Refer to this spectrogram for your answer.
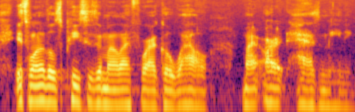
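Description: A man with an American accent has a plain, everyday voice, fairly low in pitch with fairly even intonation. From Southern California, Riverside. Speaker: stage actor. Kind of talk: interview.

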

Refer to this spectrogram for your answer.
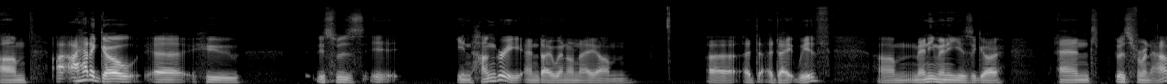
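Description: With an Australian accent, a man speaks at a fairly low pitch and a moderate pace, with ordinary pitch variation. He leaves long, frequent pauses, and the recording is very clean, with a silent background. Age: 30s. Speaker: entrepreneur and movie producer. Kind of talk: casual chat. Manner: halting.

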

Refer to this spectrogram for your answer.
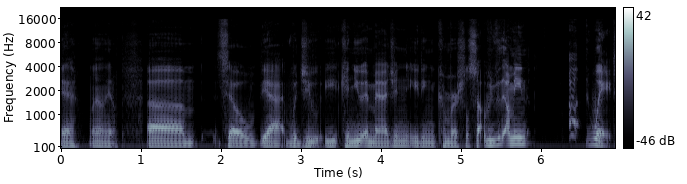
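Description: At a fairly slow pace, a man uses a plain, everyday voice of medium pitch with ordinary pitch variation. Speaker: podcast host. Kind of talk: casual comedic banter. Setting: studio.

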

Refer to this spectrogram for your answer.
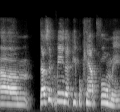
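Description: The speaker is a woman. Her pitch is fairly high. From US Northeast. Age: 50s. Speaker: psychologist and sex therapist. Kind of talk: interview.

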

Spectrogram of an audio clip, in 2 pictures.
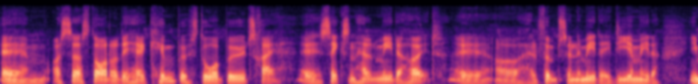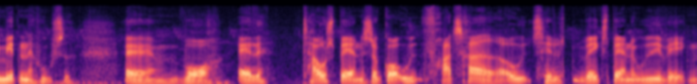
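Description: At a very slow pace, a man with a medium pitch speaks with fairly even intonation. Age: 40s. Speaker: designer and folk high school staff. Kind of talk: interview. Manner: halting, many fillers.

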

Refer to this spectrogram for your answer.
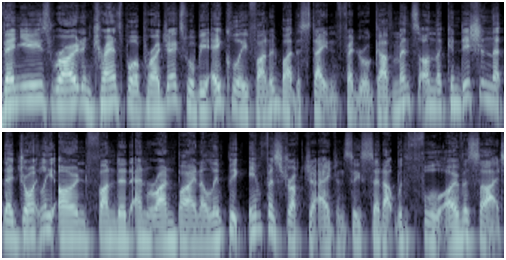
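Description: The speaker, with an Australian accent, races along at a very fast pace with hardly any pauses and ordinary pitch variation. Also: man, fairly high pitch for a man. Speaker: news podcast host. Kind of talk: news reading.

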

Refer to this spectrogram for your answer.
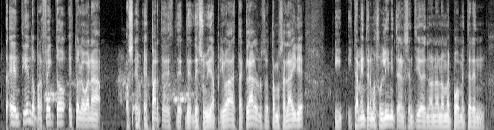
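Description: A man speaks very fast with a Rioplatense accent and a fairly low pitch. His intonation is lively, and the sound is dry and close with no echo. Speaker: radio host. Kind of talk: call-in radio show. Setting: radio studio.

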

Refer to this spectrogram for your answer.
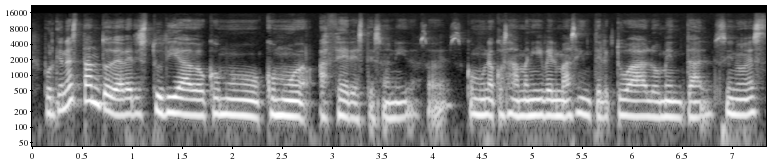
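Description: There is noticeable background noise as a woman with a fairly low pitch speaks with hardly any pauses. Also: fairly even intonation, moderate pace. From Spain, Barcelona (Catalonia). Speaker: violinist. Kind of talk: interview conversation.

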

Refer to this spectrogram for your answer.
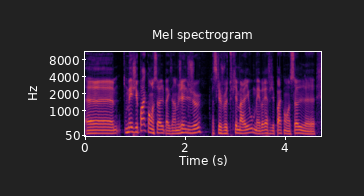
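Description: The pace here is fairly quick. It is an unremarkable speaking voice. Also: man. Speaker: comedian and game collector. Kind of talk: casual chat.

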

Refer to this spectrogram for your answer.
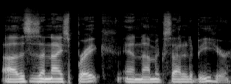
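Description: Dark and mellow in tone, a man with an American accent speaks at a fairly quick pace, dry and close with no echo, in a very clean recording with a silent background. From US South, Louisiana. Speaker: author and former Marine. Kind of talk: interview.

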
